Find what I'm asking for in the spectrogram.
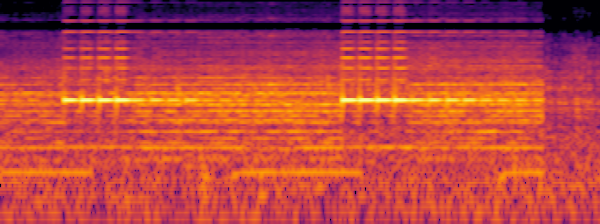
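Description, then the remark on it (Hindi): A phone ringtone for an incoming call plays in two repeating bursts of bright electronic tones over a low hum, loud, with no one speaking. “मोहम्मद का फोन है। अच्छा जवाब दो।”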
